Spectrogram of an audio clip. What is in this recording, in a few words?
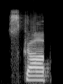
"scarp", Indian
